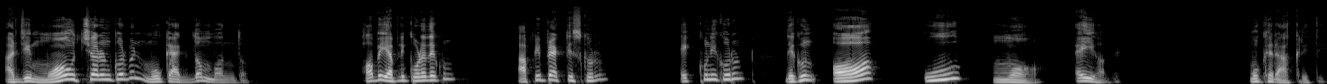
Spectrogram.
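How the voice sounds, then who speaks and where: A man with a Bengali accent giving an explanatory spiritual talk, chanting Sanskrit verses slowly and deliberately. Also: on the high side, big pitch swings, no echo, clean studio sound. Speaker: podcast speaker on scripture.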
